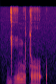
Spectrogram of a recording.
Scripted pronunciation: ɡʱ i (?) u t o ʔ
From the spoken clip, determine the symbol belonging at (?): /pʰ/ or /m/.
m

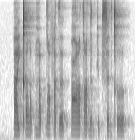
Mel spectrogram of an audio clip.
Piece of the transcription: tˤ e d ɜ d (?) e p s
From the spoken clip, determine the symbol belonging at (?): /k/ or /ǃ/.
k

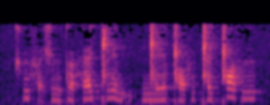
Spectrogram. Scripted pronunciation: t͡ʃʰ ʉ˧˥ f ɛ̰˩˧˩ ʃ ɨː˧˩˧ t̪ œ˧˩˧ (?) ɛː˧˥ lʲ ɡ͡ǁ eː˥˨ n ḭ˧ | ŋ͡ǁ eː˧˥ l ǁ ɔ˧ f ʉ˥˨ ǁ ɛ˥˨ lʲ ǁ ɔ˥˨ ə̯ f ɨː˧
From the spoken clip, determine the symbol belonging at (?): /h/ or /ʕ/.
h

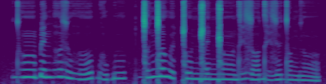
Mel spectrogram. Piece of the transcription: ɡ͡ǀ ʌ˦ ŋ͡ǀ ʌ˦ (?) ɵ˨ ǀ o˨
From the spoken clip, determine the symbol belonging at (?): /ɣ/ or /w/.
w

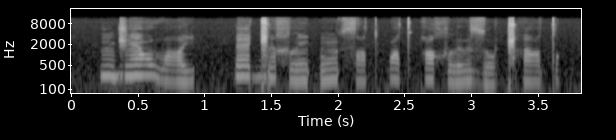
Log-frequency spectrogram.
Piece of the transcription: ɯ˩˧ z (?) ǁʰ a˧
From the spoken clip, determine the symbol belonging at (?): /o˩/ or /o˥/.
o˩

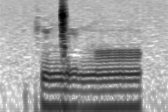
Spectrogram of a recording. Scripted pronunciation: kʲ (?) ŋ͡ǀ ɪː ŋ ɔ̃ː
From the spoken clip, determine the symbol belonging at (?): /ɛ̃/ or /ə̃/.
ɛ̃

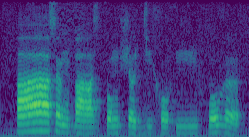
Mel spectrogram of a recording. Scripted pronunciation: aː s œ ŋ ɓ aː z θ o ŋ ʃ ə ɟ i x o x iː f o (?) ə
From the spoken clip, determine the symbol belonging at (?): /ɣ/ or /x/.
ɣ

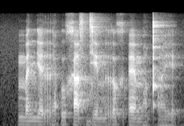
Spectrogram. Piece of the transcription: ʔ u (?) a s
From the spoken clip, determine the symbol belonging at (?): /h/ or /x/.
x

